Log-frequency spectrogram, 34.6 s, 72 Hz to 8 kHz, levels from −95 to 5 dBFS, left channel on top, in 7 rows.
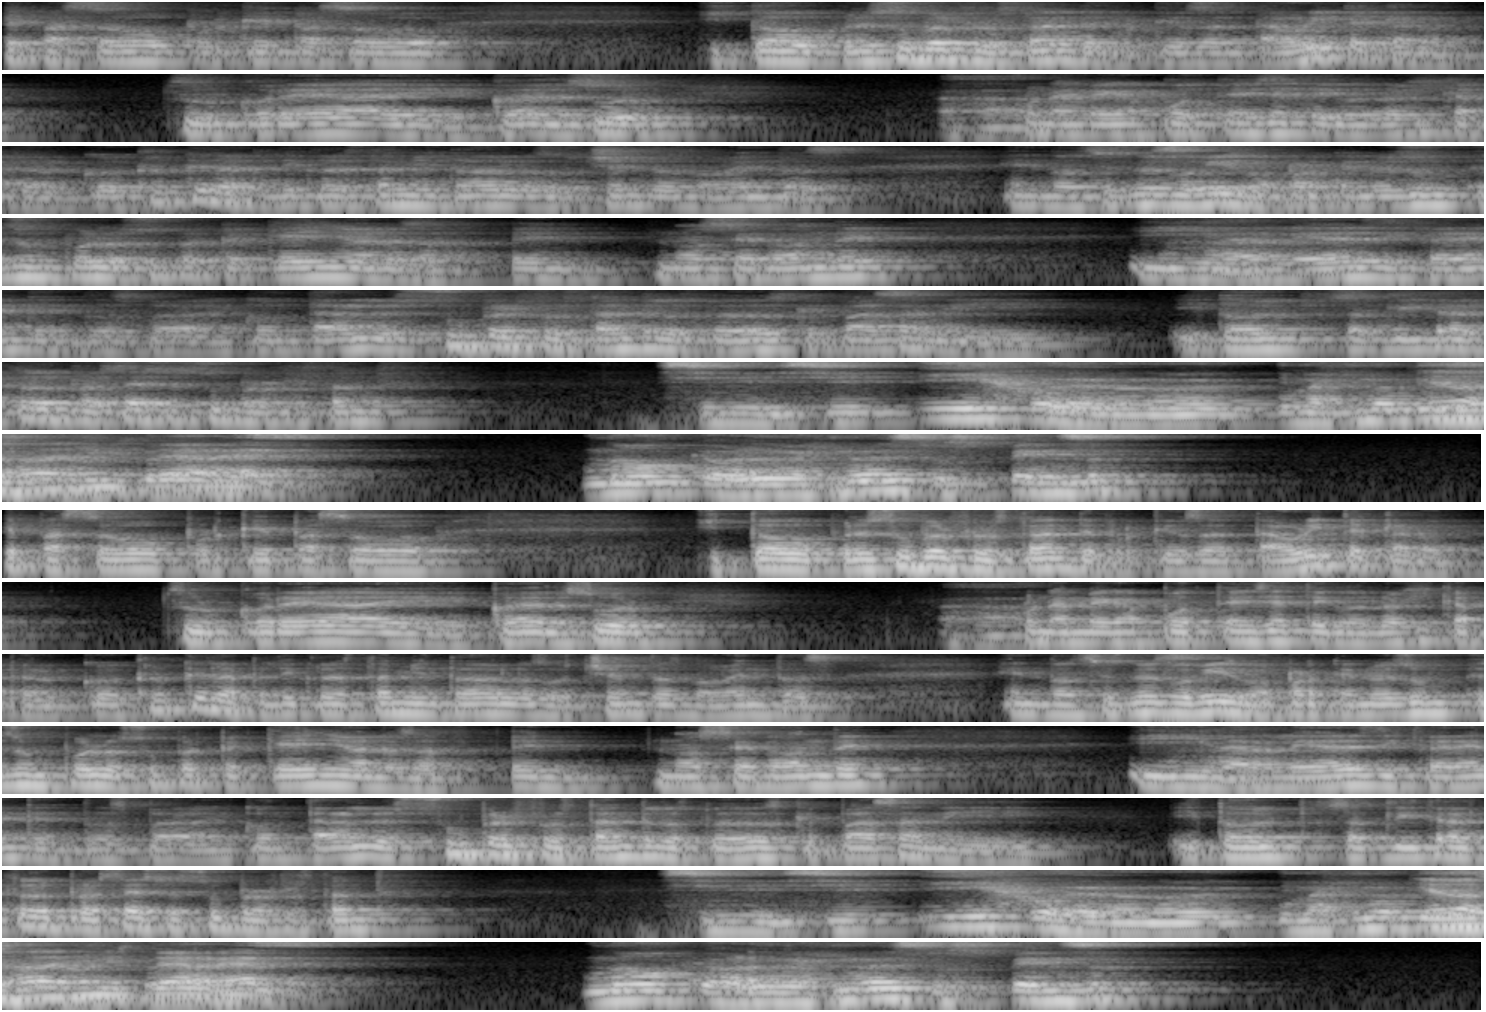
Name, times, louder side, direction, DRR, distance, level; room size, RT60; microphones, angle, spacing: voice 1, 0.0-1.9 2.3-4.9 5.5-7.2 8.3-17.8 18.6-23.2 23.7-26.0 29.4-30.6 32.1-32.2, right 3 dB, 55° right, 4 dB, 0.4 m, -27 dB
voice 2, 8.1-8.4 13.9-14.1 18.8-19.2 26.9-30.4 31.6-33.3, equal, 45° left, -5 dB, 1.2 m, -24 dB
3.3 x 2.6 x 3.6 m, 0.74 s
head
